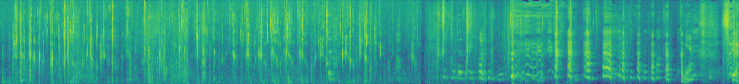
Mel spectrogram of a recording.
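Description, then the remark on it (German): A dog chews and smacks its lips in a series of wet, irregular clicks and crunches, with people talking and chuckling over it for much of the time. “Und das wäre auch eine schöne Aufnahme, dass wieder Hund schmatzt.”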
